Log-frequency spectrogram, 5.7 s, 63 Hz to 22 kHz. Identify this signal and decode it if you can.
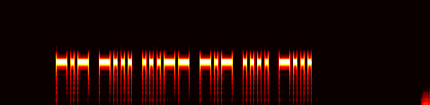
Morse code, heard as a keyed tone, about 31 wpm, 700 Hz. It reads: KB3KHB
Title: Speed Racing - USA Call Signs 25wpm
